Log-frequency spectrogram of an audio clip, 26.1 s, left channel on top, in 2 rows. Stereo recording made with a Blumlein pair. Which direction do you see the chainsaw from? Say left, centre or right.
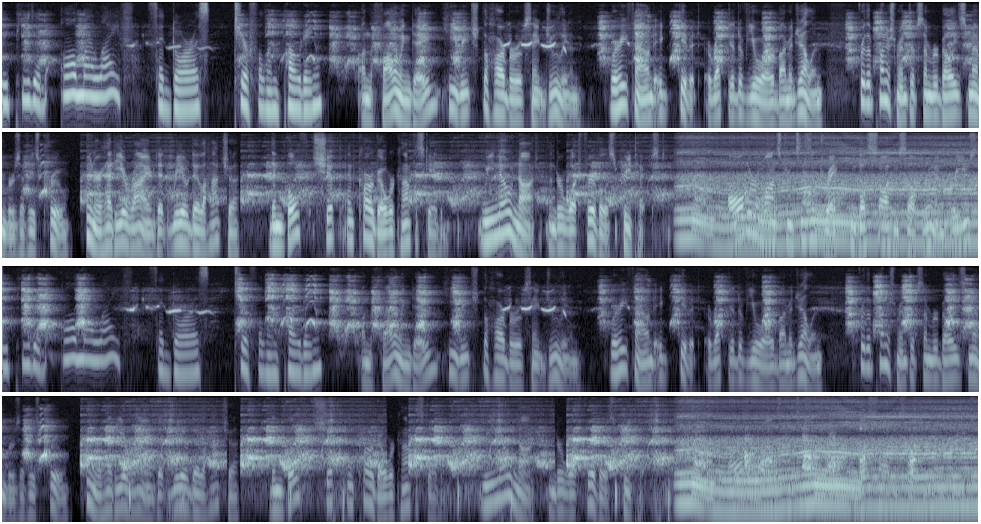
centre.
